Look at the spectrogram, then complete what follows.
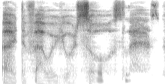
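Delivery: very low, slow, whispery menace; dark, drawn-out soul-eater voice; menacing creature voice. Acted. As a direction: growl it softly from the very bottom of your range. Voicing a soul-devouring game character.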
